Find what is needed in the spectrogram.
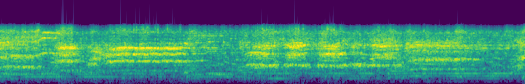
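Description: A group of voices singing together with music, several parts holding long notes at once.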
